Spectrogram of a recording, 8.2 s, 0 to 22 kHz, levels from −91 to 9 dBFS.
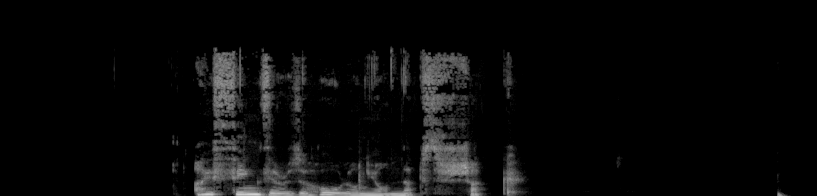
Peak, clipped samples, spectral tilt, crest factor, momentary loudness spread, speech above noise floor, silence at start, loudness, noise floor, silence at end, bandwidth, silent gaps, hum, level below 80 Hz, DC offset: -8 dBFS; under 0.1%; -6 dB/octave; 18 dB; 19 LU; 60 dB; 1.95 s; -23 LUFS; -83 dBFS; 0.35 s; 16.5 kHz; 5.47-5.71 s, 6.47-7.76 s; none; -68 dBFS; under 0.1%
